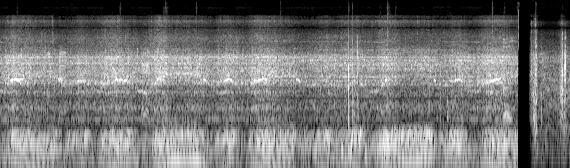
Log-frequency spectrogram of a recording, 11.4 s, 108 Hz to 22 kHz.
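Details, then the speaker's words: Chevrolet Corvette C5 just after leaving the mechanic shop, check engine light on: lumpy, uneven idle surging and sagging, barely staying lit, bogging badly on throttle; rough idle and bogging, cause unknown. "mechanic shop has been acting hella bad the idol's been really off it's like bogging it super bad when i give it gas and so i have no idea check engine lights on um yeah it's not it doesn't sound right"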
